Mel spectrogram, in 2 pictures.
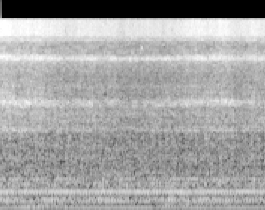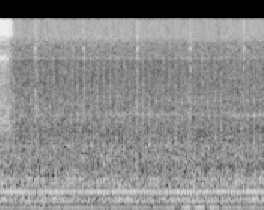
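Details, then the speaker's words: Brake rotor being turned on a lathe: a steady, even cutting hiss over the motor hum with no chatter, giving a smooth, consistent cut all the way across the rotor; a normal lathe cut. "and then you turn the other portion to a makes contact you hear that nice consistency right there"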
